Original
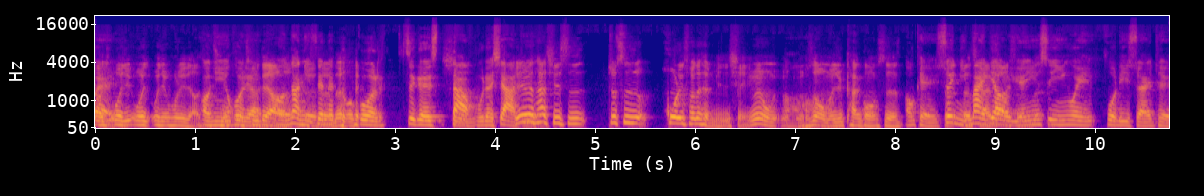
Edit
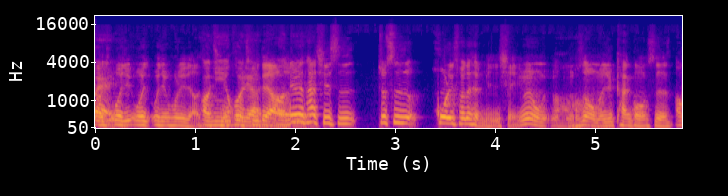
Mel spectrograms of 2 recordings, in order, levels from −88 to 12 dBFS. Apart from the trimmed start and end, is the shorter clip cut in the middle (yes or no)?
yes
